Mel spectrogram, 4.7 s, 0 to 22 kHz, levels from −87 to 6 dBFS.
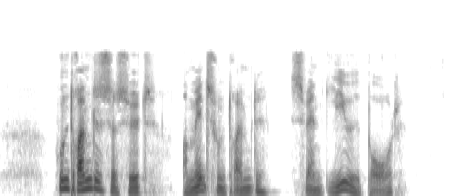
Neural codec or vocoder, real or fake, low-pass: none; real; 7.2 kHz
